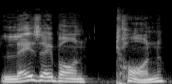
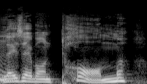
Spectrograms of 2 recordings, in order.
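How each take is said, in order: First: The word temps ends with an N sound. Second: The word temps ends with an M sound. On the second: "with an M"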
